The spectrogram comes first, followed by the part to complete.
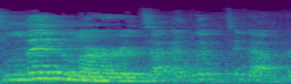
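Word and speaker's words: Ländler: It's Lindler.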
